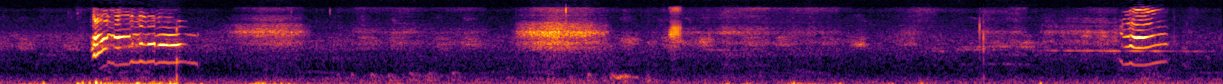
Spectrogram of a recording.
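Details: Hungry cats waiting to eat give two short meows, one near the start and one near the end, each a bright rising-falling wail with stacked overtones, over soft rustling and low background noise.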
